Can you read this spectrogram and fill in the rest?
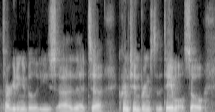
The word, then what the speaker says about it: Crimtan: Uh, uh, oh, sorry, uh, Crimtan. I think is how you pronounce it. Crimtan.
